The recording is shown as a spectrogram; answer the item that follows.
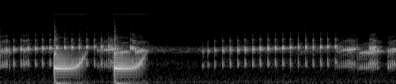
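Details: Toad calling; males vocalize to defend territory and attract females while breeding. Two loud swooping tones with a dipping, rising pitch come first, followed by a fast, steady train of buzzy pulsed croaks.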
